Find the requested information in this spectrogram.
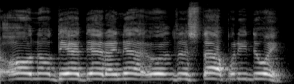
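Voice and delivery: high, mock-frantic protest; retold panicked plea. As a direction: act out a kid begging Dad to stop. Retells frantic teenage plea to dad.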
